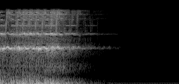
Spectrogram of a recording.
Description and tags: reverser beep
An unpleasant noise going through a Yamaha SPX50D set to Early Reflections Reverse.
digital, noise, reverb, reverse, scream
